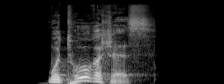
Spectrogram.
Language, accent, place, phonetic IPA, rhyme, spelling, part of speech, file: German, Germany, Berlin, [moˈtoːʁɪʃəs], -oːʁɪʃəs, motorisches, adjective, De-motorisches.ogg
- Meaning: strong/mixed nominative/accusative neuter singular of motorisch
